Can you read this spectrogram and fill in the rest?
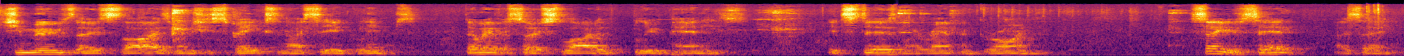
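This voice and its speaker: An Australian man, a poet, reading his poems and flash fiction aloud at a live event, chatty and halting between pieces, slow and deliberate when reading. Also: low voice, fairly even intonation, warm tone. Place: pub function room. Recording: echoey pub from far off with noise.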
